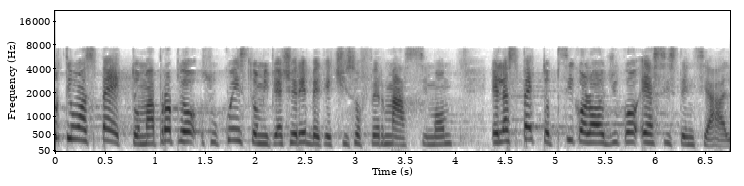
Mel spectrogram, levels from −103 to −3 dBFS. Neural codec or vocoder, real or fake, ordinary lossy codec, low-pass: none; real; none; 7.2 kHz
